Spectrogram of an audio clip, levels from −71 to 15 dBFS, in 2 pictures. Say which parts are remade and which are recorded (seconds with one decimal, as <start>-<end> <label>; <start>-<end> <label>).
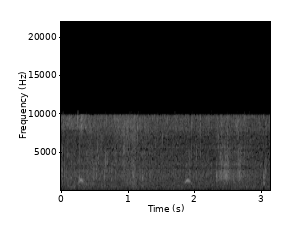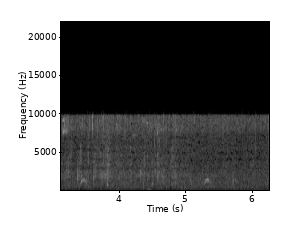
0.0-6.3 recorded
